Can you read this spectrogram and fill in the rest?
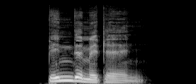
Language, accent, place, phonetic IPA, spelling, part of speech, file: German, Germany, Berlin, [ˈbɪndəˌmɪtl̩n], Bindemitteln, noun, De-Bindemitteln.ogg
- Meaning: dative plural of Bindemittel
